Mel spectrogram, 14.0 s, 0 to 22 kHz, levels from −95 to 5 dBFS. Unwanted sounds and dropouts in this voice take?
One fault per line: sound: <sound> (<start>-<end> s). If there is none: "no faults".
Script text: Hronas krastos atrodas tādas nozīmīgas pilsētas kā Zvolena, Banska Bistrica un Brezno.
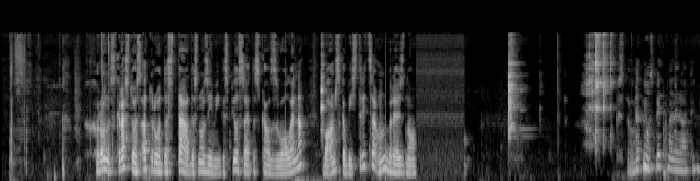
no faults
